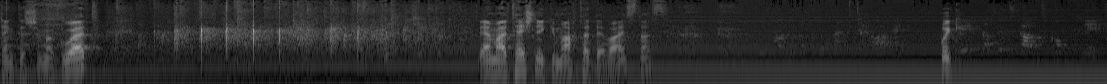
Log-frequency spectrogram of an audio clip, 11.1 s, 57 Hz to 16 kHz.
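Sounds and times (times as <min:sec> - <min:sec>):
speech: 0:00.0 - 0:01.3, 0:04.8 - 0:06.7, 0:09.4 - 0:09.7
steady low electrical hum: 0:00.0 - 0:11.0
light scattered applause: 0:01.0 - 0:04.8.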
